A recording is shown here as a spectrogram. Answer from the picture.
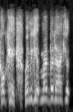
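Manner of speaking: fast and high, fumbling for binoculars; quick flustered mutter to self; rushed self-quote. Retold or imitated. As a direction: hurry it out like the bird's escaping. Retelling own hurried thought.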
